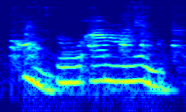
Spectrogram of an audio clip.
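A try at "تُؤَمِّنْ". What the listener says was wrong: Nah, pakai tasydid ya.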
